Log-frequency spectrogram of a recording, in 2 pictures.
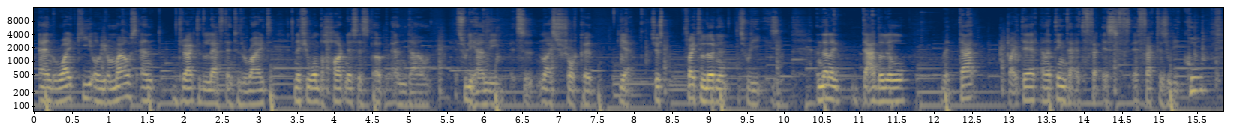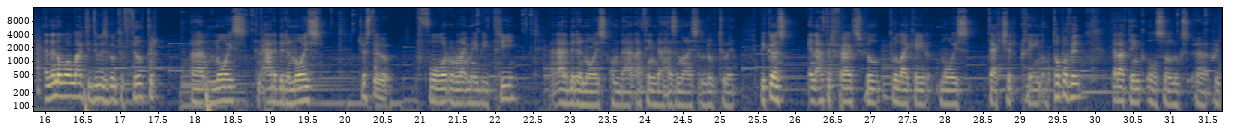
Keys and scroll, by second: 13.0 ctrl+d, 15.5 v.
